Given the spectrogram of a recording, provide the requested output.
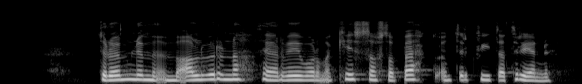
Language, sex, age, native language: Icelandic, female, 60-69, Icelandic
